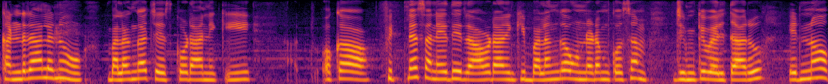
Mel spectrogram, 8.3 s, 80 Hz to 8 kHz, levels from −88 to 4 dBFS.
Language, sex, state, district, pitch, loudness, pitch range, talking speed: Telugu, female, Andhra Pradesh, Anantapur, 250 Hz, -14 LUFS, 240-270 Hz, 110 wpm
